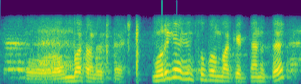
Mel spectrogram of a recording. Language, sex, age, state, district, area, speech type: Tamil, male, 18-30, Tamil Nadu, Sivaganga, rural, conversation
